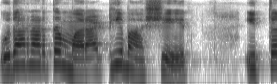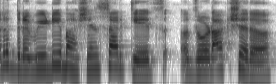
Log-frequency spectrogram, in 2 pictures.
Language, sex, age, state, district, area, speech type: Marathi, male, 18-30, Maharashtra, Sangli, urban, spontaneous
